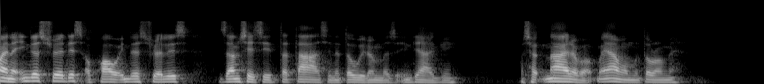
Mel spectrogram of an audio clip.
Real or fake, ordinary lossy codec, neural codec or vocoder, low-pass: fake; none; codec, 16 kHz, about 1 kbps, DyCAST, with the encoder's durations; none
